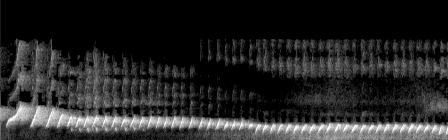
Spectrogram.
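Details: White-rumped shama in lively, varied song, used to spur stressed or silent shamas; a long, fast, even rattle of buzzy notes sliding slowly downward, about ten per second, continuous for over four seconds.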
